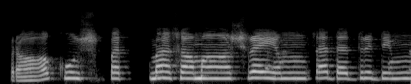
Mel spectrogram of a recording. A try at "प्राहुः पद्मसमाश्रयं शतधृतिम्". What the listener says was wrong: प्राहुष இல்ல, प्राहुः எஃப் பத்மா கேட்க கூடாது, பத்மா தான் சொல்லணும். प्राहुः पद्मसमाश्रयं शतधृतिं त्वत्पादपद्माश्रयात्.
